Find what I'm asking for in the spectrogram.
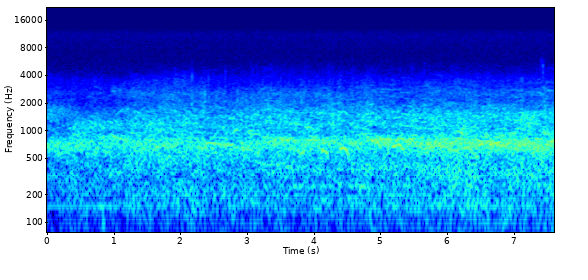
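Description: A large football crowd at Roker Park, Sunderland v Middlesbrough in 1991-92, roars in a continuous broad wash of cheering and noise heard from a distance, with some talking over it.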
